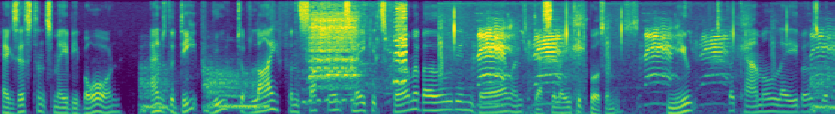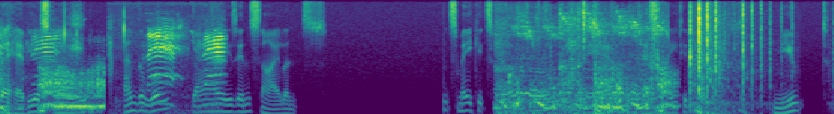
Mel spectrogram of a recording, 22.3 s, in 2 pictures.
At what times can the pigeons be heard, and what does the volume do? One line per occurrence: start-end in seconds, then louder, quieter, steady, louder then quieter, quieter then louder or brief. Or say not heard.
17.7-22.2 quieter.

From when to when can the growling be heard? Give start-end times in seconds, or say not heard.
1.8-3.6, 10.8-12.6, 19.0-20.2.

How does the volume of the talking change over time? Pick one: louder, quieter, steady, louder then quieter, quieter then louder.
quieter.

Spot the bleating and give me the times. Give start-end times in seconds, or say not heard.
3.9-14.2.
